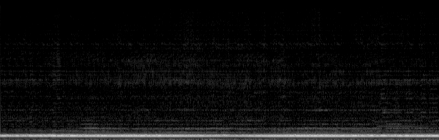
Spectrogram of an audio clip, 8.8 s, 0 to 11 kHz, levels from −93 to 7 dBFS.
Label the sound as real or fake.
fake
